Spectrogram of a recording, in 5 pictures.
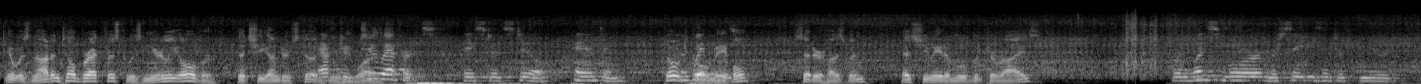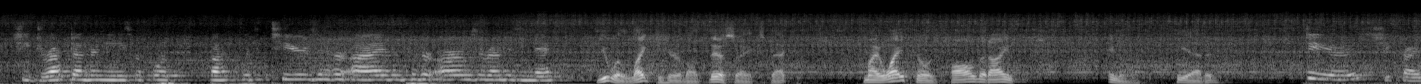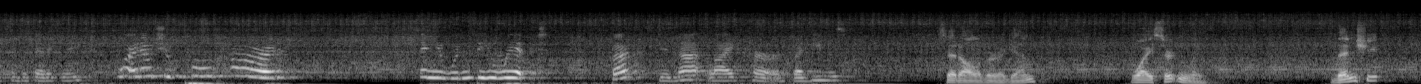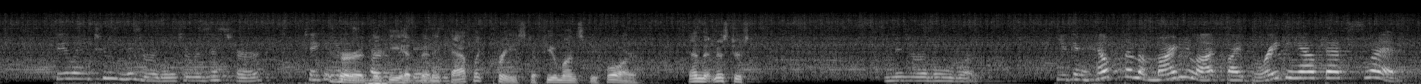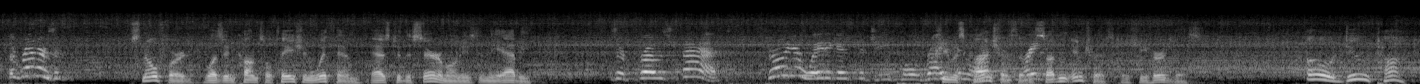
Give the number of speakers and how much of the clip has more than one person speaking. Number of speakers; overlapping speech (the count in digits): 2, about 6%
